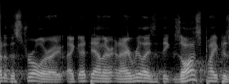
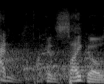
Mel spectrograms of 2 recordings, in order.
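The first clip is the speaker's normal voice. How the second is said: ordinary talk, nothing marked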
